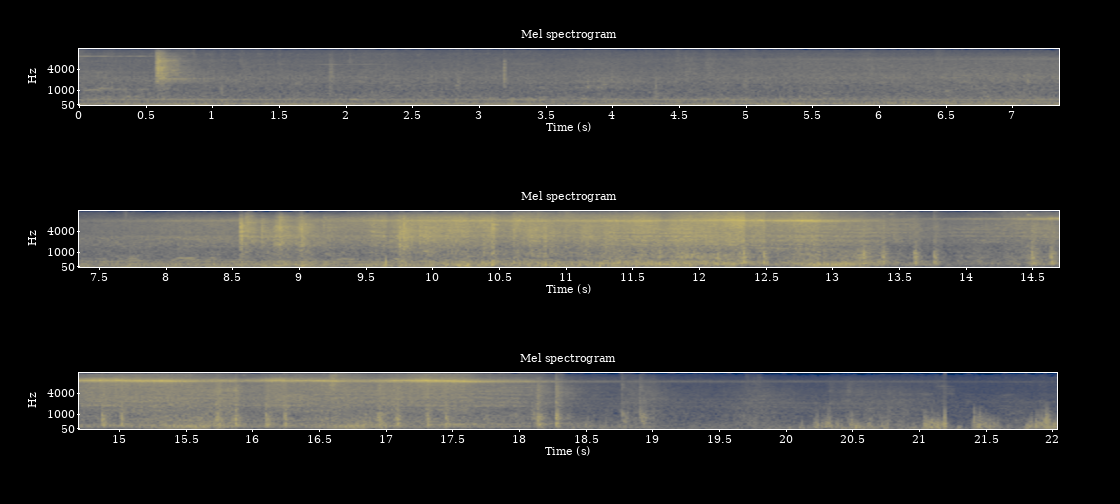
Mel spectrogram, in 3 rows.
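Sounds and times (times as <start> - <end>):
diesel engines rumbling: 0.0 - 22.0
wheels clattering over rail joints: 8.4 - 19.1.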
